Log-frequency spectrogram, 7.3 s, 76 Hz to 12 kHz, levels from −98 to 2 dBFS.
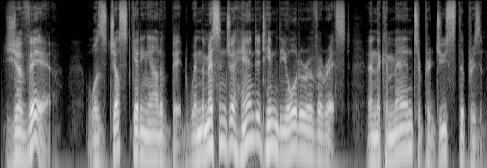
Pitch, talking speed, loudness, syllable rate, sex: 105 Hz, 190 wpm, -19 LUFS, 5.3 syllables/s, male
